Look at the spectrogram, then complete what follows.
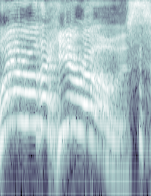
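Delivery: very high, booming, resounding swooping shout. Game master voices a man walking into the middle of a field, booming shout. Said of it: "just booms out".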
